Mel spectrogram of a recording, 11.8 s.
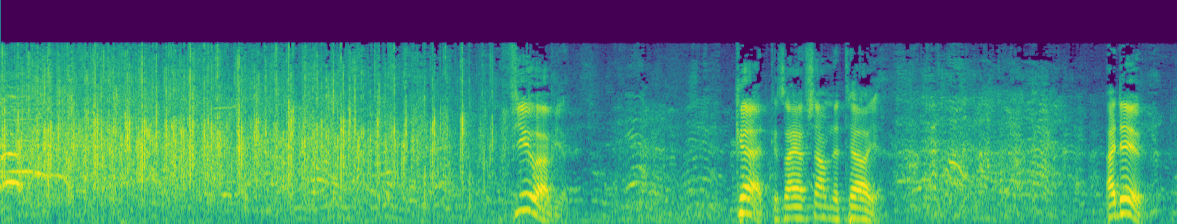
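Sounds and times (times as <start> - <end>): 
live audience applause: 0.0 - 5.2
speech: 5.2 - 5.7, 7.4 - 8.9, 11.1 - 11.6
laughter: 8.9 - 11.7.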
